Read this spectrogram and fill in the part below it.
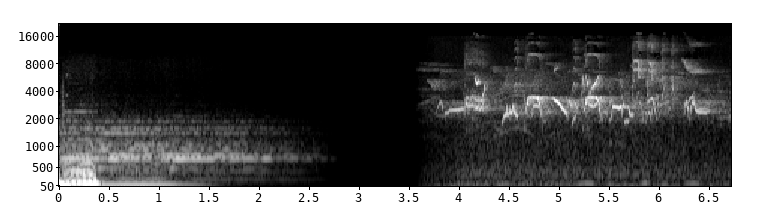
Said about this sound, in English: To human ears, birdsongs are beautiful background noise.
